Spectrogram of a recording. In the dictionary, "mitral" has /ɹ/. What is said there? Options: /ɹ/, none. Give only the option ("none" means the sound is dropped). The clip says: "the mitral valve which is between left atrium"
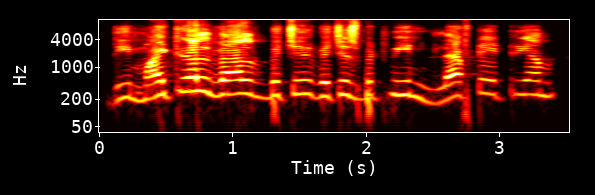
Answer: /ɹ/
